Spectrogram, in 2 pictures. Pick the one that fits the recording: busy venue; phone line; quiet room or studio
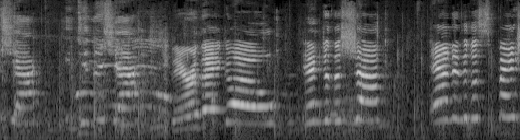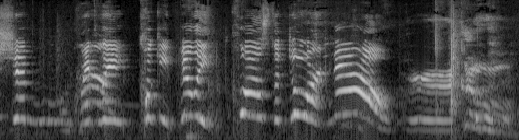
busy venue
